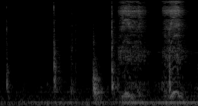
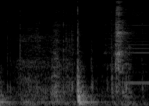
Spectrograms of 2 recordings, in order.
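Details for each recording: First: Servo works. So we're connected. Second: Small combat robot with new Turnabot ESC/receiver/mixer, wedge pressed all the way down: a click, then a thin steady whine as the servo strains, stalled at the end of its travel in the up position.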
